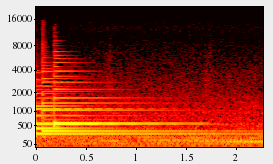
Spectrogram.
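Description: A D-flat major chord strummed once on a ukulele, ringing out and slowly fading.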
